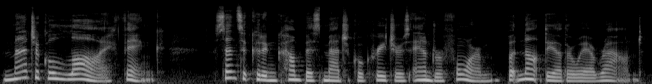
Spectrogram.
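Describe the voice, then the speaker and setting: A woman's voice: mid-range voice, lively intonation, moderate pace, darkish tone, natural voice. A woman voicing a clever young witch who speaks in a dry, matter-of-fact way.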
